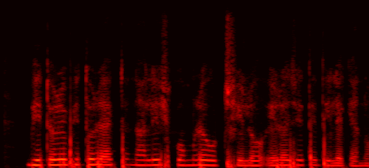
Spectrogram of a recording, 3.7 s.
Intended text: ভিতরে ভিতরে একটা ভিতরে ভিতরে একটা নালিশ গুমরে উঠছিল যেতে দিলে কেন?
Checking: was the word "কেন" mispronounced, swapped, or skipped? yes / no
no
